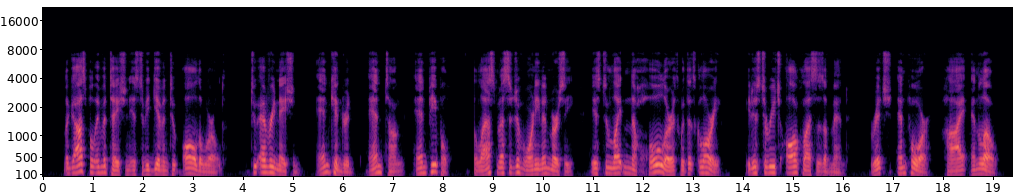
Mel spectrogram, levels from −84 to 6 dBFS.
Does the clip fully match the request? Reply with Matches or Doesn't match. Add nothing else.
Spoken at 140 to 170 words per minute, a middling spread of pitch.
Doesn't match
